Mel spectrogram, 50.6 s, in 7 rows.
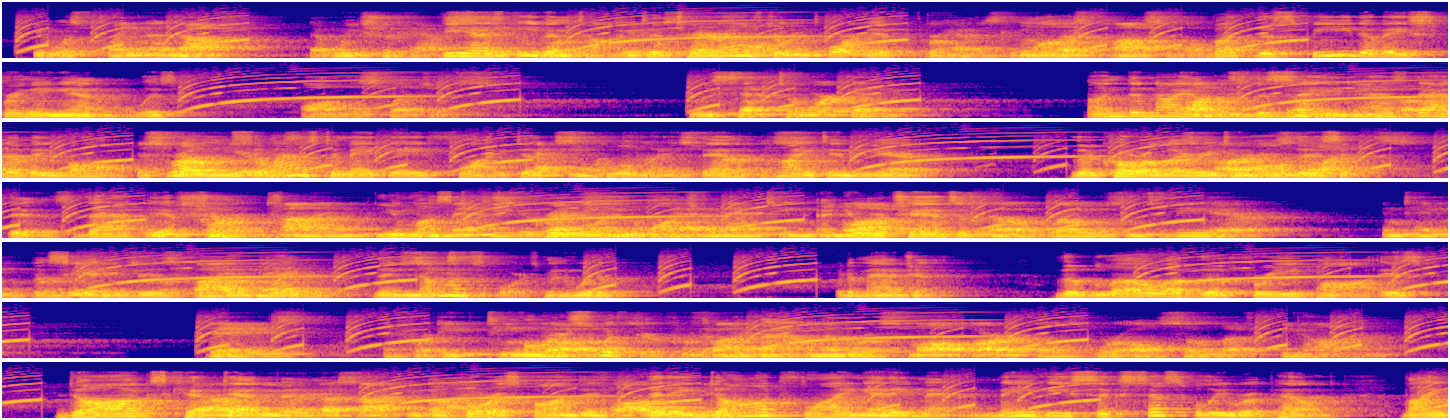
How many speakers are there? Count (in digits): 2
